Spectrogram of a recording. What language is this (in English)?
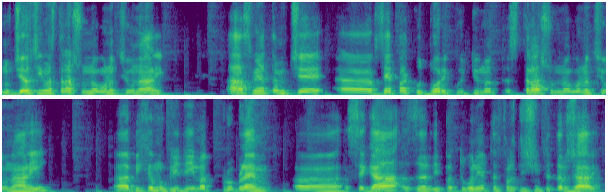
Bulgarian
